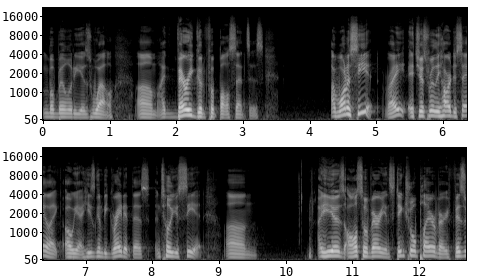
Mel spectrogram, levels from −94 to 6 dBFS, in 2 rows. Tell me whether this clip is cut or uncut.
uncut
